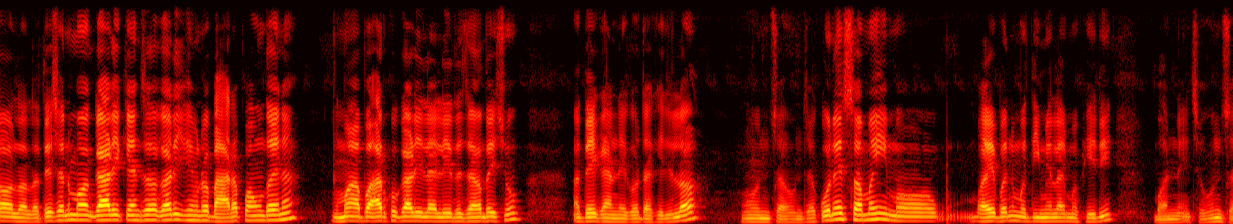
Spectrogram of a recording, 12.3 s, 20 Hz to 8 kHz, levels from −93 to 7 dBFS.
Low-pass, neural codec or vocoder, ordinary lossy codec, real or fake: none; none; none; real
